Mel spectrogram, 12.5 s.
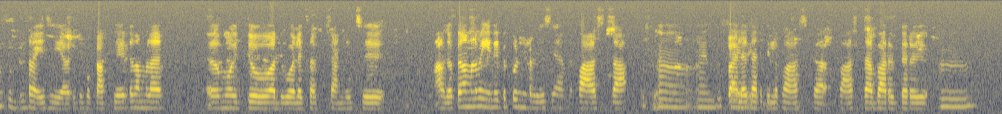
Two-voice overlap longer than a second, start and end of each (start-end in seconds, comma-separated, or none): none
